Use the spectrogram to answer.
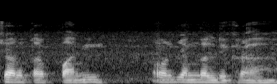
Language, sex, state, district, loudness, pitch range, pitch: Hindi, female, Madhya Pradesh, Umaria, -18 LUFS, 95-105 Hz, 100 Hz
